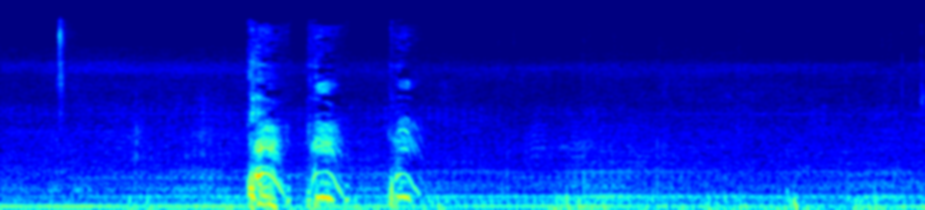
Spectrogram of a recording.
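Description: A woman clears her throat about two seconds in, over a steady low hum of outdoor background noise.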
